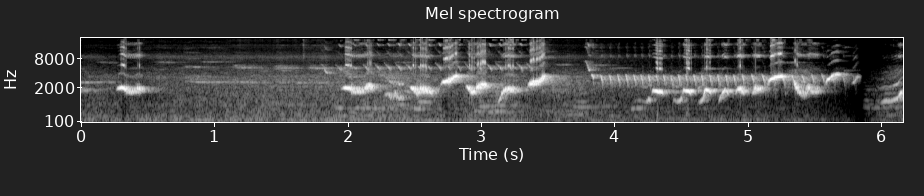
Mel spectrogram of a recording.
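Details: Energetic white-rumped shama song, blorok variety, with rapid bright whistled phrases that jump between pitches, a buzzy level trill in the middle, then more quick slurred whistles.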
